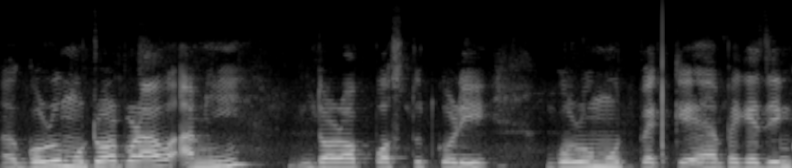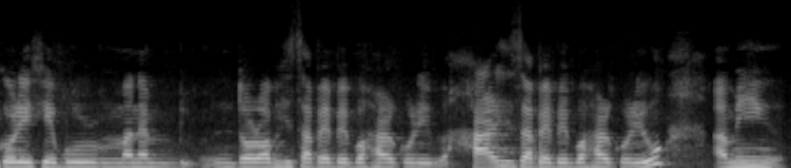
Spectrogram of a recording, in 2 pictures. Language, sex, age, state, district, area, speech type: Assamese, female, 30-45, Assam, Golaghat, rural, spontaneous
